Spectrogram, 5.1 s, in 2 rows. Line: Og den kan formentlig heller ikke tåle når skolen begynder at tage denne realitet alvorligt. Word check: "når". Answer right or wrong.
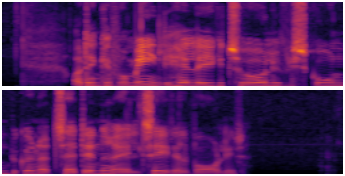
wrong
